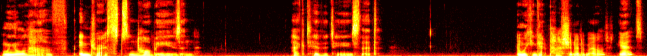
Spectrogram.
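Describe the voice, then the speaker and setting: Husky, flirty gentleman vampire played by a man. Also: a little high, slow pace, pauses often, dry recording, exaggerated voice. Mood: gentle, teasing. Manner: gently teasing, polite old-fashioned phrasing, soft chuckles. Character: friendly, flirty, courteous male vampire, teasing yet reassuring. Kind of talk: ASMR roleplay, intimate one-sided dialogue to the listener. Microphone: close microphone.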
